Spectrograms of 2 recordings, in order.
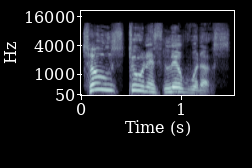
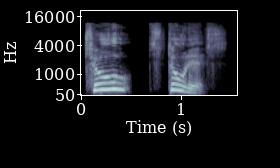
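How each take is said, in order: First: Said in the usual way. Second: "Two students" slow, higher, each word weighted; slow emphatic repeat. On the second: Shown as a demonstration. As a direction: drag out "Two students" to make it land.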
